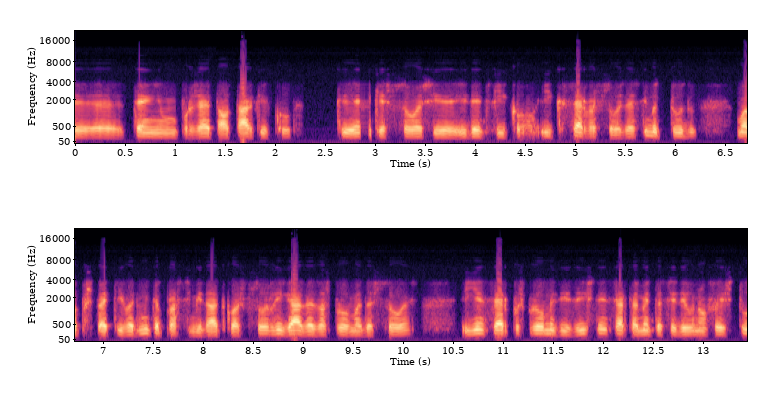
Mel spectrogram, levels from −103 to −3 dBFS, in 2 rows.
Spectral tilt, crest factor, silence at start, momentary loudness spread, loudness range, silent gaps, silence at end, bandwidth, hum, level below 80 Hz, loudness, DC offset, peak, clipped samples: -7.5 dB/octave; 18 dB; 0 s; 11 LU; 3 LU; none; 0 s; 7.6 kHz; none; -66 dBFS; -18 LUFS; under 0.1%; 0 dBFS; under 0.1%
